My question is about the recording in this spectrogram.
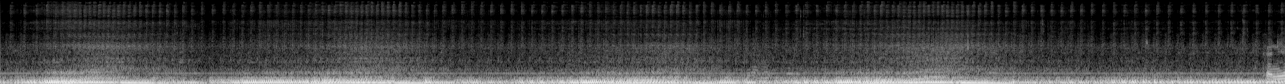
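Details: VW Golf Mk1, cold start during ignition timing check: idle lopes and wavers with an uneven beat and occasional slight miss; ignition timing set too late.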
